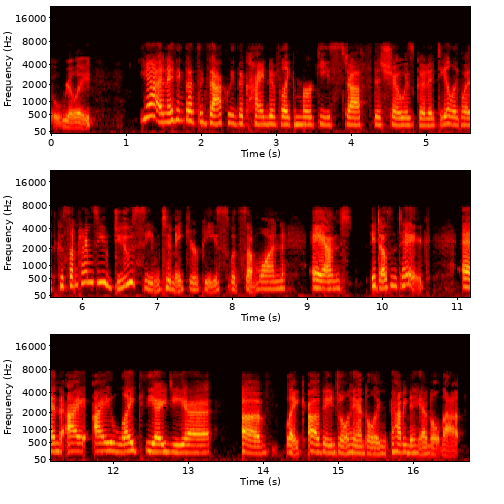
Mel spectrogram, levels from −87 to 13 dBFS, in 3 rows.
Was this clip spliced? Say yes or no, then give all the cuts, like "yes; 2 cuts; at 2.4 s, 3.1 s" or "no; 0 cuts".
no; 0 cuts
